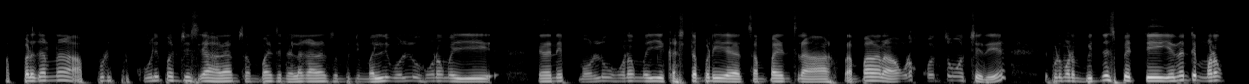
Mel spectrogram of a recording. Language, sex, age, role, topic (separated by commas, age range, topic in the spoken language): Telugu, male, 30-34, guest, మార్గదర్శకత్వం లేకపోతే, మీరు స్వయంగా ఎలా ముందుకు సాగుతారు?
